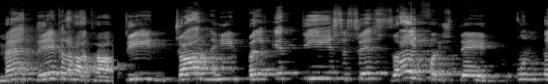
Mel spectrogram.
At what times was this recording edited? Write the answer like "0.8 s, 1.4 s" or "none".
1.3 s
